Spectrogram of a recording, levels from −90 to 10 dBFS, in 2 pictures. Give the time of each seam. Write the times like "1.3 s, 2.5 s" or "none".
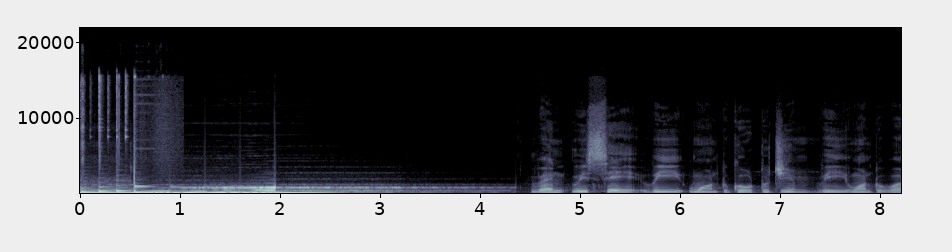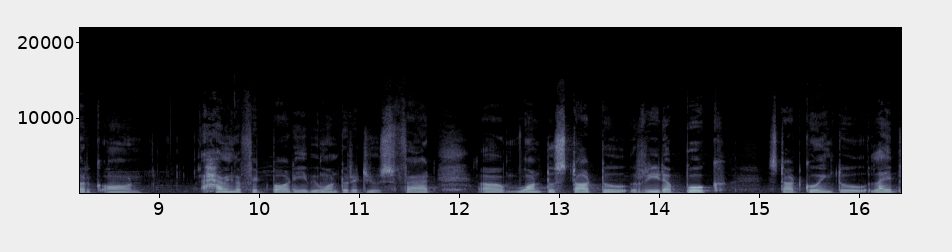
3.2 s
